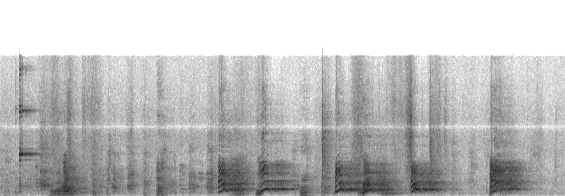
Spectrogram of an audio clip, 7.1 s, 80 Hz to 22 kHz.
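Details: A group of Standard Poodles, the Arreau kennel dogs, barking at home at 12:10 at night in August 2014: repeated ringing barks with upward-sweeping yelps, roughly one loud bark each second, several dogs overlapping, with occasional human voices.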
